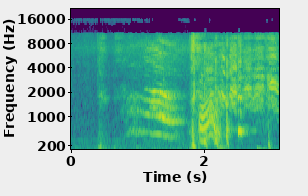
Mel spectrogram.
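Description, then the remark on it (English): A hungry cat meows twice in close succession, the first a long drawn-out wail and the second a shorter, sharper cry, both fairly loud. “Somewhere in Moscow, there is a hungry cat.”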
